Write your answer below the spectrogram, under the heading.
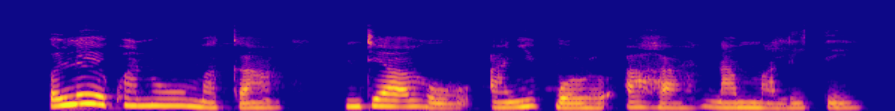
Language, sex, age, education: Igbo, female, 15-29, tertiary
